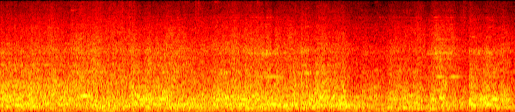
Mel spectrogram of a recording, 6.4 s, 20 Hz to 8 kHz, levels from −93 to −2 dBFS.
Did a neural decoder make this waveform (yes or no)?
no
